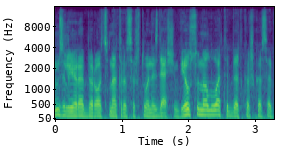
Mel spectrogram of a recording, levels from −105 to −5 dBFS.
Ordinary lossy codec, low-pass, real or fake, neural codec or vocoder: AAC, 96 kbps; 14.4 kHz; fake; vocoder, 44.1 kHz, 128 mel bands, Pupu-Vocoder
